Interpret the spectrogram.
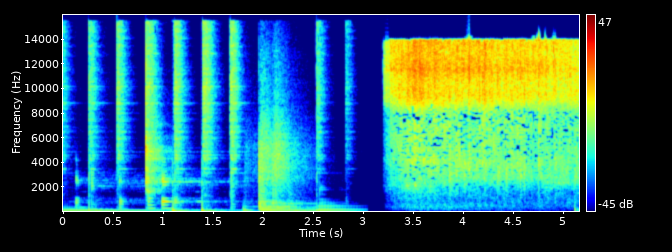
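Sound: shower water running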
